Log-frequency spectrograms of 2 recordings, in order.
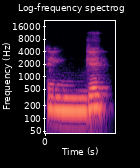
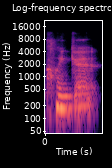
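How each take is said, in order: First: The word starts with a voiceless L. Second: The word starts with a K sound. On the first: This is how it is said in the language itself. "it's written as an L, which is a voiceless L, and you just say" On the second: This is how English speakers say it. "in English sort of became a K. People would say"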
